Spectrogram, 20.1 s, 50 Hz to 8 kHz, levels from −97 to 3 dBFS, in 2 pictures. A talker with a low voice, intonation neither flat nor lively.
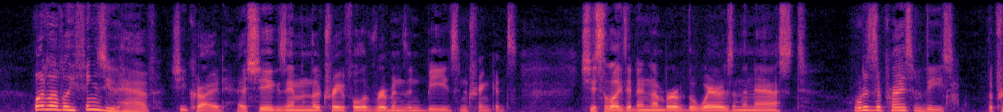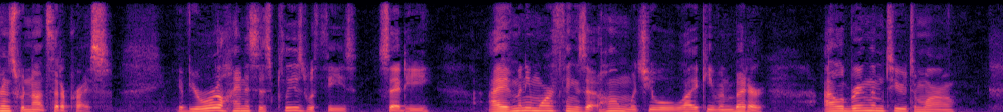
No: low, 125 Hz; wide, 6.9 semitones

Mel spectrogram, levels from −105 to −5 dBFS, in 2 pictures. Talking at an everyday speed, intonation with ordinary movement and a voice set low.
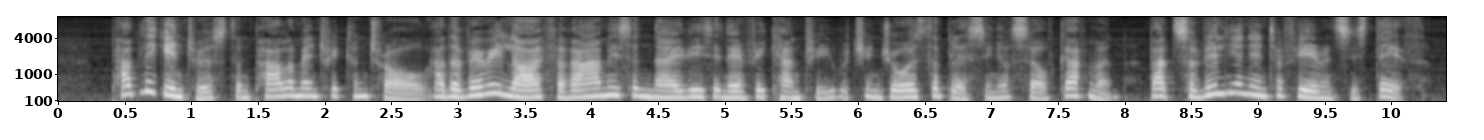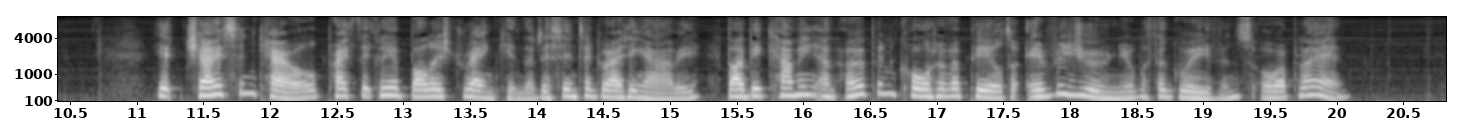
No: average, 160 wpm; average, 3.4 semitones; high, 195 Hz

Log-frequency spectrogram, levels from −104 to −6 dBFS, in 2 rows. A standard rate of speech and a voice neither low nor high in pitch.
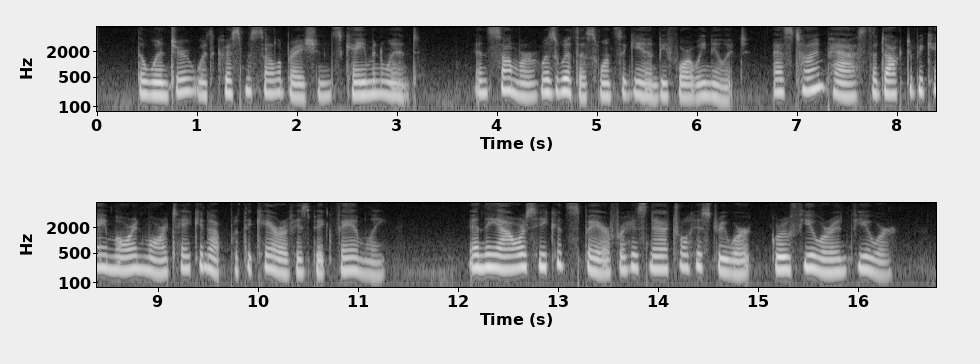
No: average, 185 wpm; high, 205 Hz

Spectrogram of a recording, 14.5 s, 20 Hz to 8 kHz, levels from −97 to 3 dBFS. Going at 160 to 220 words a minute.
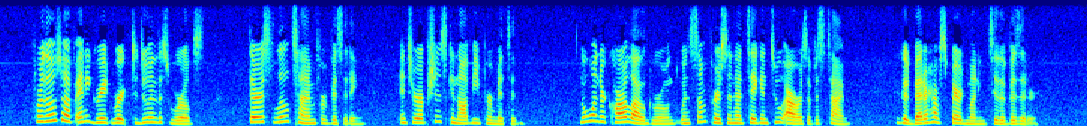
Yes: average, 185 wpm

